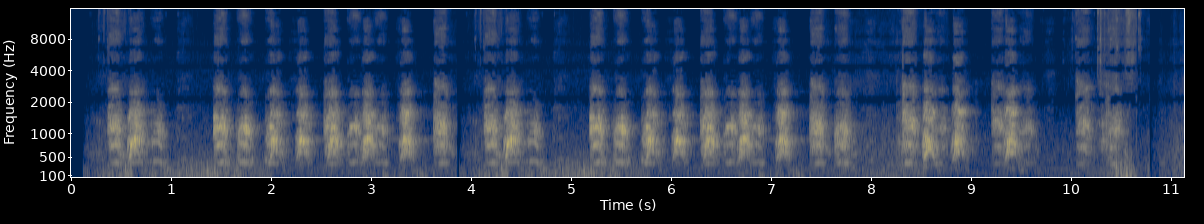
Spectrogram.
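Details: Little Chihuahuas barking in rapid bursts, sharp yappy barks repeated several times per second in runs of four to six, with short pauses between runs.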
